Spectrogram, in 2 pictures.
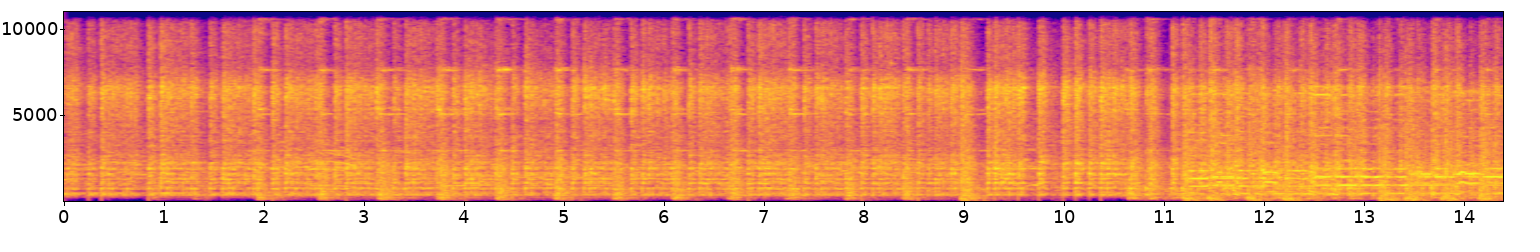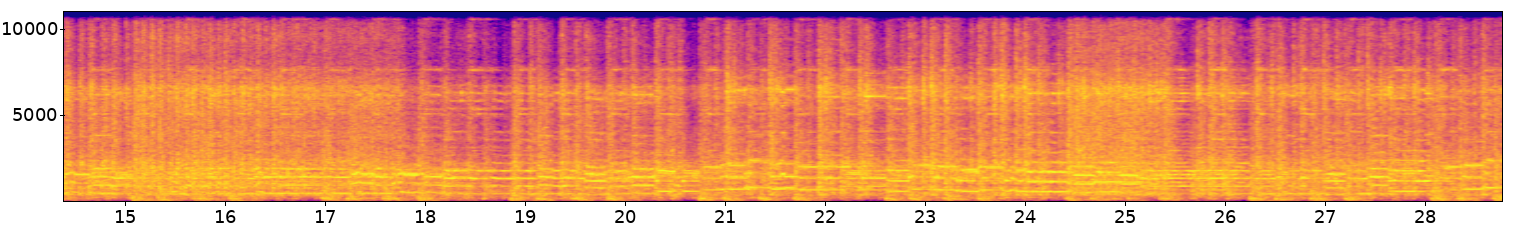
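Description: A street procession band playing: drums beat a fast, dense rhythm. About eleven seconds in, the music gets louder and a horn melody joins over the drumming.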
